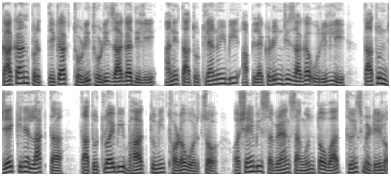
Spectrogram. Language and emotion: Goan Konkani, neutral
